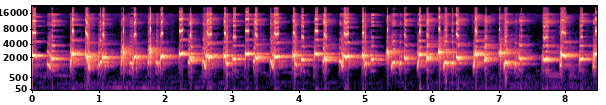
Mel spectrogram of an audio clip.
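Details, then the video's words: Long rolling song of a sooty-headed bulbul, played to draw other bulbuls into singing: rapid stream of short bubbly whistled notes, each slurring downward, continuing for the whole stretch with one brief dip near the end. "trucukan ropel panjang buat PANCINGAN TRUCUKAN agar bunyi"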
